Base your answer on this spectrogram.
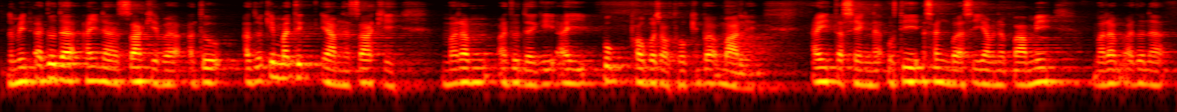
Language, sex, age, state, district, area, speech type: Manipuri, male, 18-30, Manipur, Thoubal, rural, spontaneous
